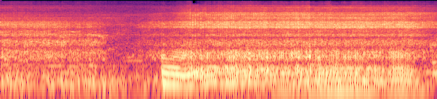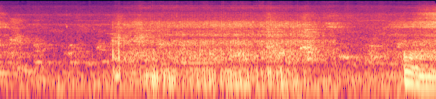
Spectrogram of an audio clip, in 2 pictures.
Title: Sleeping Girl Loud Snoring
